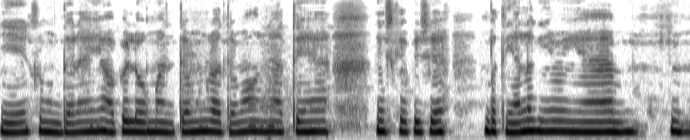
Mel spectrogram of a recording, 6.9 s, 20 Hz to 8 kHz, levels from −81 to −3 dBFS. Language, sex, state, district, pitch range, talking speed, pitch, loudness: Hindi, female, Delhi, New Delhi, 210-220 Hz, 180 wpm, 215 Hz, -13 LUFS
